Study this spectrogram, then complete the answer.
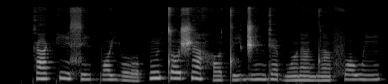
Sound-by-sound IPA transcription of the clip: k a˦ k i˦˨ s i˧ b ɔ˧ j o˨ | ũ˦ t ɔ˦ ʃ ã˦˨ h ɔ˨ t i˨˦ d͡ʒ ĩ˦ ɡ ɛ˦˨ b ɔ̃˧ ɾ ã˧ d ã˧ f ɔ˦ w ĩ˦

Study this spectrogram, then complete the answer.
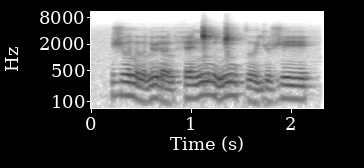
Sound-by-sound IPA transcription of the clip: ʒ ɤ˦ l ɤ˨ l ʏ˦˨ ɾ ɜ˨ l h ɛ˦ ŋ͡ǀ u˦˨ ŋ͡ǀ u˦˨ k ɤ˨ j ʏ˨ ʒ e˦

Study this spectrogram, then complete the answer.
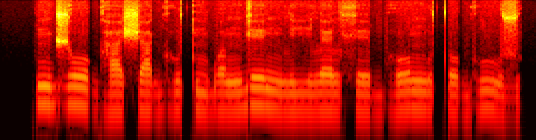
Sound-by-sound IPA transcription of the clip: n d͡ʒ o ɡʱ a ʃ a ɡʱ u t m b ʌ ŋ ɡ e ŋ l i l ɛ l x e bʱ o ŋ u t ɾ o ɡʱ u z

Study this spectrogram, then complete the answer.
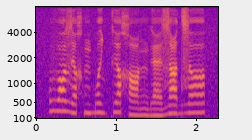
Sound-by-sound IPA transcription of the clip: v ɒ˦ z ɪ˧ χ m b ʌ˦˨ ʎ k ɪ˦ ɐ̯ χ ɑ˨ ŋ ɡ æ˨ z ɑ˦ d z ʌ˦

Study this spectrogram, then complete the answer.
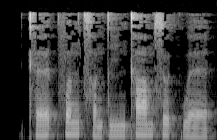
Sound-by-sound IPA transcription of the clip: kʰ ɛː˨˥ t̚ f ɐ˥ ŋ t͡sʰ ɐ˨˩ ŋ t̪ iː˨ ŋ kʰ aː˥ m s ɵ˧ t̚ kʷ ɛː˨˩

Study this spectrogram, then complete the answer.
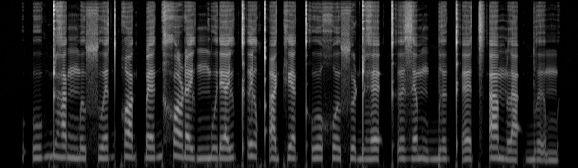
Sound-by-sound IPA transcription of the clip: ʔ u ɡ ɖʱ a ŋ͡m ɘ sʷ ɛ d qʷ a k͡p ɛ ɡ x ɔ ɽ ɛ lʲ ŋ͡m u ɾʲ a lʲ kʼ ɘ lʲ qʼ ɛ kʲ a kʼ u χʷ ɛ sʷ ɘ ɖʱ ɛ ʔ kʼ ɘ z ɛ m ɡ͡b ɘ kʼ ɛ t͡sʼ a m l a ʔ b ɘ m

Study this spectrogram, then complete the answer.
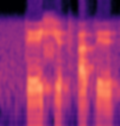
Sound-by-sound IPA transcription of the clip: t e ɕ ɪ t͡sʼ a t ɪ

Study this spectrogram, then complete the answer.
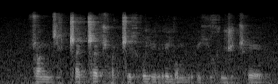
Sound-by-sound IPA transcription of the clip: c ɒ n d͡ʑ i x ǁ æ ǁ æ ʈ͡ʂʰ ɒ ǁ i x ʔ u j i r i j o m b u ʔ e ç u x n d͡ʒ i ʈ͡ʂʰ e

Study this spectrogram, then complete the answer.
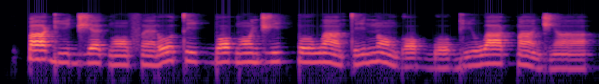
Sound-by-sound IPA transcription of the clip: k͡p a˦ ɡ i˧ d͡ʒ ɛ˧ ɡ ɔ̃˨ f ɛ̃˨ ɾ o˨˦ t i˧ ɡ͡b ɔ˦ ɡ ɔ̃˦ d͡ʒ i˦ k͡p o˦ w ã˦˨ t i˨˦ n ɔ̃˦˨ ɡ ɔ˨ ɡ͡b o˨ ɡ i˨˦ w a˦ k͡p ã˦˨ d͡ʒ ã˧

